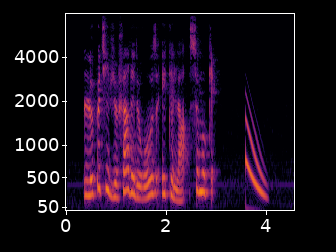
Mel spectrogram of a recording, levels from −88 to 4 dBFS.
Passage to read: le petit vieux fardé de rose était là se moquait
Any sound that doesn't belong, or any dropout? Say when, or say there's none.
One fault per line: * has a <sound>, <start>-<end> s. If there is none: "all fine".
* has a chirp, 3.6-4.1 s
